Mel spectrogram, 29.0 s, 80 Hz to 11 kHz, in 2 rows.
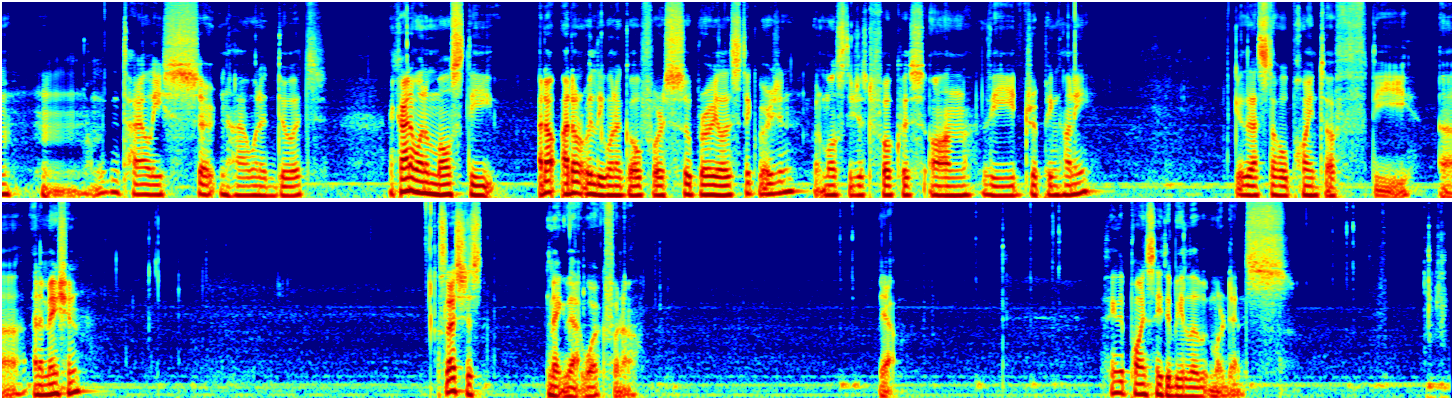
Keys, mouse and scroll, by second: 4.9-5.8 scroll down 2, 5.8-6.6 scroll down 1, 6.6-11.0 scroll down 3, 11.6-18.2 scroll up 3, 23.0-25.8 middle drag, 25.1 right click, 25.8 scroll down 1, 26.4 scroll up 1, 26.8 scroll down 1, 27.1 scroll up 1, 28.0 click.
